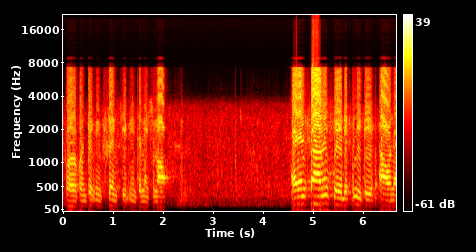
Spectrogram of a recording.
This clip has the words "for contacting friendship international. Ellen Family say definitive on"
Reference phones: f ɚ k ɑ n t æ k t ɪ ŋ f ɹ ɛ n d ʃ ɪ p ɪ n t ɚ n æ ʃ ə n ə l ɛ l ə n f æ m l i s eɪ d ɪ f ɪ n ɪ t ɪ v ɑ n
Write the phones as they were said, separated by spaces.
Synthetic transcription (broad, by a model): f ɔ k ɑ n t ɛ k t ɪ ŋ f ɹ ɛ n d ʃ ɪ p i n t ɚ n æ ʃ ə n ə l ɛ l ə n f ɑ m i s eɪ d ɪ f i n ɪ t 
